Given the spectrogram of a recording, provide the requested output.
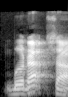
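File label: "beraksa", Malay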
